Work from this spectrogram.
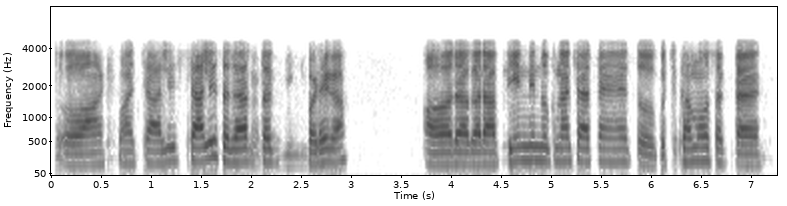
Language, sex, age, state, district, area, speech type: Urdu, male, 18-30, Bihar, Purnia, rural, conversation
